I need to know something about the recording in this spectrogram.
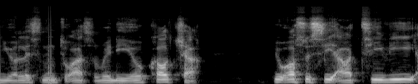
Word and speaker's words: Kulcha: Download Radio Culture. Radio Culture. Culture is spelled Kulcha, as you can see up here.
